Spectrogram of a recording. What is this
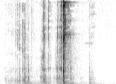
Opening a large metal latch
buzz, latch, machine, mechanical, whir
